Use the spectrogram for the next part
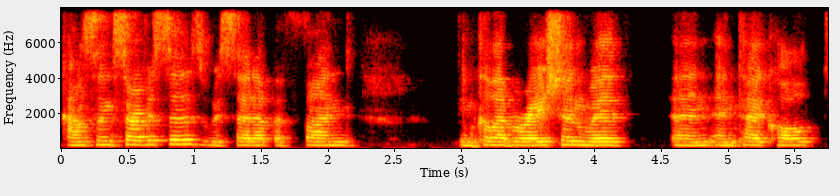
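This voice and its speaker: A woman documentary producer speaking frankly and in a measured way in an interview. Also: medium pitch, little pitch movement. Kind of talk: remote interview answers. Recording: echoey room.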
